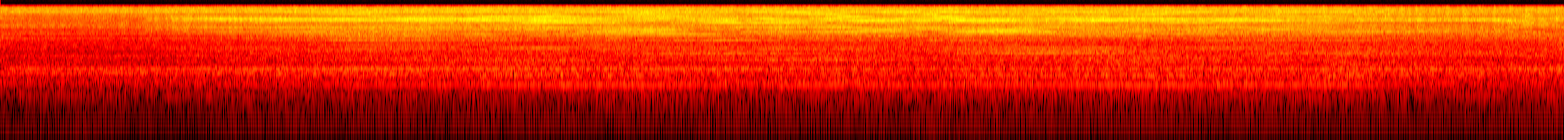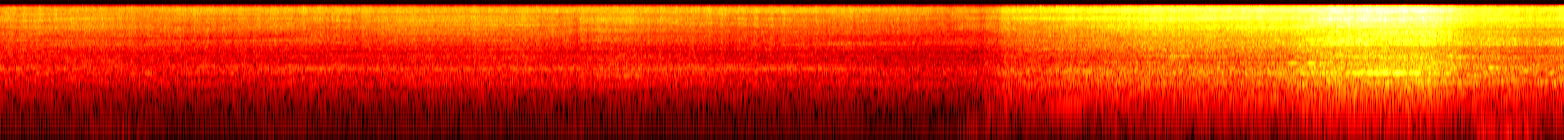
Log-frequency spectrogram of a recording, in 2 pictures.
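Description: Bandsaw running, its blade cutting through a board as it is fed by hand. Fairly quiet and steady at first, the cutting grows much louder over the last few seconds.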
